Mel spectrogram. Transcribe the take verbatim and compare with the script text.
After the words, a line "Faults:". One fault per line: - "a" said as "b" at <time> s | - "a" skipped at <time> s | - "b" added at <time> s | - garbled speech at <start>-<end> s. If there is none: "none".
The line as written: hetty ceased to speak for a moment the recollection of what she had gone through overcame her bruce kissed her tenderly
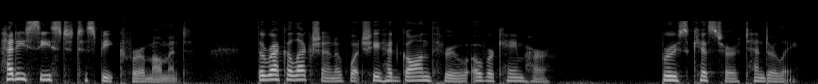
hetty ceased to speak for a moment the recollection of what she had gone through overcame her bruce kissed her tenderly
Faults:
none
